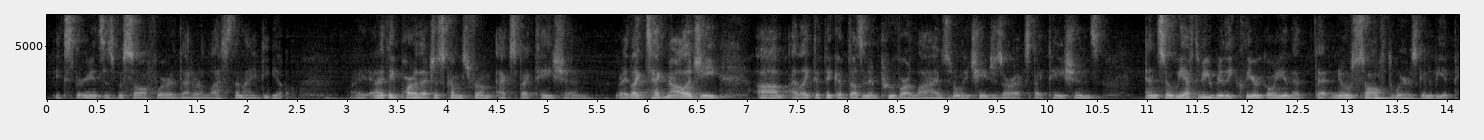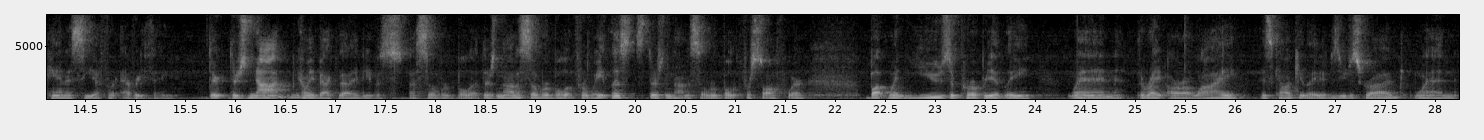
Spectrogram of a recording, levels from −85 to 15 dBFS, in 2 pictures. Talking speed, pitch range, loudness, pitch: 215 wpm, 80-90 Hz, -30 LUFS, 85 Hz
